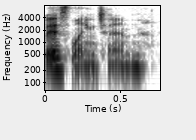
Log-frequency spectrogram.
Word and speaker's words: Islington: in neverware like there's the angel of Islington and like that's how it's pronounced the angel of Islington maybe Neil Gaiman says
